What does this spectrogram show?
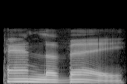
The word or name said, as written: Painleve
